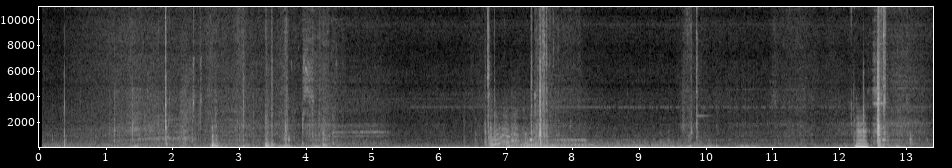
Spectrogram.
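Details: VW Tiguan 1.4 TSI on a cold morning: the starter cranks in short uneven bursts, the engine catches briefly then dies, repeating each time; hard cold start with stalling after starting.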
